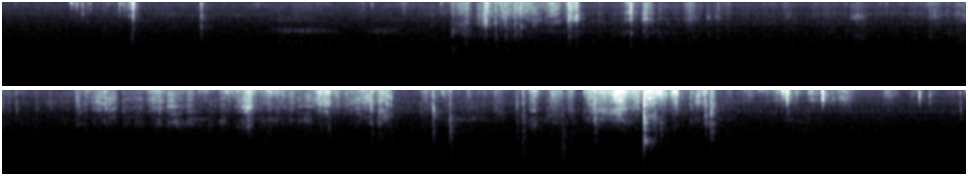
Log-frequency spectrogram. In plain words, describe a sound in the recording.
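Stiff cards tap and knock on a table.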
